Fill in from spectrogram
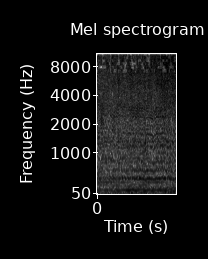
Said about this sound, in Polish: I te muchy, oj, słuchajcie.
